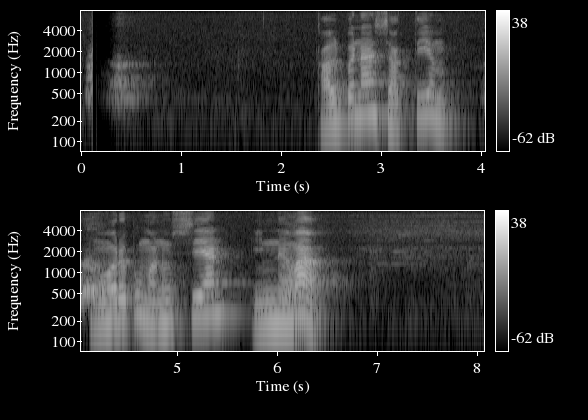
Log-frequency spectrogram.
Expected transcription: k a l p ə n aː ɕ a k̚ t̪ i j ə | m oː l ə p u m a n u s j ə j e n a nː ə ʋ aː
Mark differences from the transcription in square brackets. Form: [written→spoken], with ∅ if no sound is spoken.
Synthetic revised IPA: k a l p ə n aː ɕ a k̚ t̪ i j ə | m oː [l→ɾ] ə p u m a n u s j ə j [e→a] n [a→i] nː ə ʋ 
